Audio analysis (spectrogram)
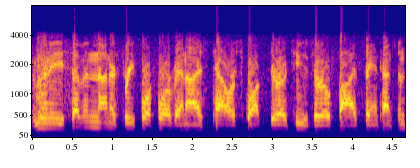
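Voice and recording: The delivery is monotone and flat at a fairly quick pace. Clear, smooth tone in a dry, close sound with no echo. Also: man, fairly low pitch for a man.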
